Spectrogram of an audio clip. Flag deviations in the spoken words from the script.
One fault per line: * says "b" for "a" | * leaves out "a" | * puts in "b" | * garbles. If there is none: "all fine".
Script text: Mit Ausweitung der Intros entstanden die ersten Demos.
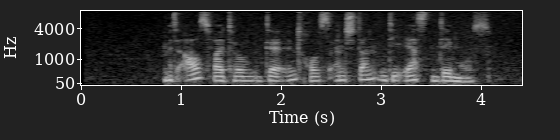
all fine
